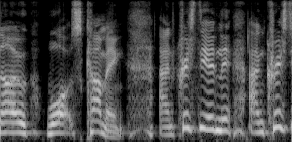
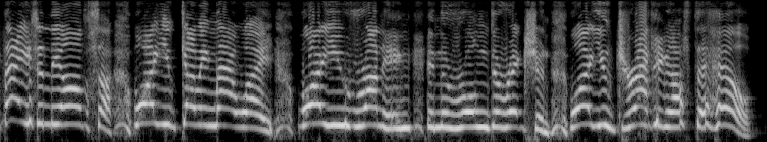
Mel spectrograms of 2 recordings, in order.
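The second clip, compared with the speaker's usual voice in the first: much higher, pleading rant; exasperated outcry; 6 semitones higher than usual. Real, not acted. Host begging the powers to stop dragging us to hell, much higher. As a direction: demand an answer in disbelief. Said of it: "exasperated rant".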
